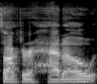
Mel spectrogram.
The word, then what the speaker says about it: Hedo: to voice dr hito i know he's pronounced dr hedo in the dub but i prefer hito uh they have jason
